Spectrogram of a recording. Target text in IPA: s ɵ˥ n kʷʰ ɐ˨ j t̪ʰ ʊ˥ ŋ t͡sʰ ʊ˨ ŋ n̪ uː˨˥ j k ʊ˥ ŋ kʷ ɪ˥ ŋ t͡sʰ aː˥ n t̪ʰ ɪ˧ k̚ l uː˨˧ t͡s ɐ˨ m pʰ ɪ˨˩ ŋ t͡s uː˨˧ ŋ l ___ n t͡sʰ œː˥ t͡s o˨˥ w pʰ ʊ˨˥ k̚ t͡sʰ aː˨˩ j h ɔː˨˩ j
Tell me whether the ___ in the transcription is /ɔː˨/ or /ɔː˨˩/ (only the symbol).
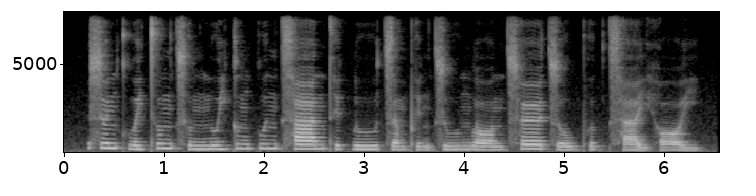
ɔː˨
